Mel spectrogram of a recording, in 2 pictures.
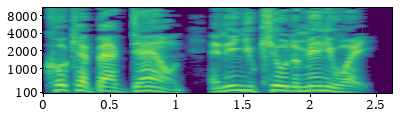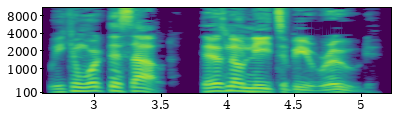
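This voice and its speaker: A man's voice: medium pitch, lively intonation, moderate pace, dry recording, clean studio sound, natural voice. A man voicing an earnest, dutiful militia officer and loyal second-in-command in a video game, sincere and plain-spoken. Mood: indignant. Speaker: video game companion character voice actor. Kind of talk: scripted game dialogue.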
